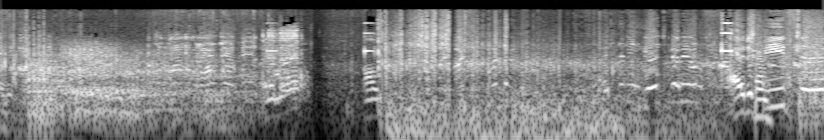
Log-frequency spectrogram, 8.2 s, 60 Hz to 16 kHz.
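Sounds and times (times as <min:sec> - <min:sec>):
heavy explosive device blast: 0:00.2 - 0:02.5, 0:03.8 - 0:06.6
rumbling wind-buffeted noise: 0:00.2 - 0:08.2
speech: 0:07.4 - 0:08.2.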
